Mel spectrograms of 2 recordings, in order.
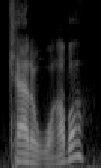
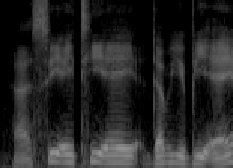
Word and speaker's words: Catawba: It is Catawba, Catawba. I always forget that there's the O that is unpronounced, is not appearing there.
